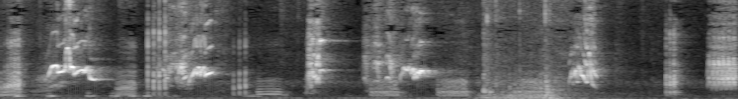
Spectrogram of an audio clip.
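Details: Javan myna lure recording for calling wild birds: loud, harsh, grating squawks and chattering bursts with short gaps, one noisy rasping burst in the middle, over a faint low hum.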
